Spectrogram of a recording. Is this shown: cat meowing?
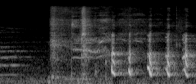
yes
